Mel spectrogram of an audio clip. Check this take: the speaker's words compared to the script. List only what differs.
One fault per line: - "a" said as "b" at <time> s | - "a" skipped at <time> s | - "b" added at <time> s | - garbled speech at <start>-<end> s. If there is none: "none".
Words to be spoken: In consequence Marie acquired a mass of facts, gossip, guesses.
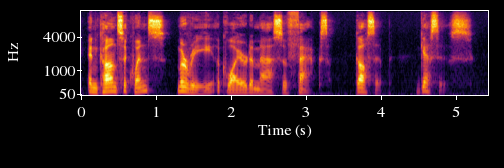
none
